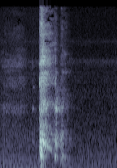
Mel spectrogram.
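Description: A man coughing into his fist: a faint intake of breath, then one sharp loud cough a little under a second in, followed at once by a smaller second cough.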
